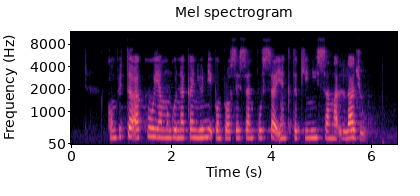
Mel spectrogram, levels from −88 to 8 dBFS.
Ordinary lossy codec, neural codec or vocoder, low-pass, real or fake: Opus, 24 kbps; none; 7.2 kHz; real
